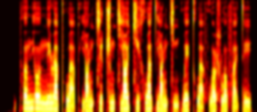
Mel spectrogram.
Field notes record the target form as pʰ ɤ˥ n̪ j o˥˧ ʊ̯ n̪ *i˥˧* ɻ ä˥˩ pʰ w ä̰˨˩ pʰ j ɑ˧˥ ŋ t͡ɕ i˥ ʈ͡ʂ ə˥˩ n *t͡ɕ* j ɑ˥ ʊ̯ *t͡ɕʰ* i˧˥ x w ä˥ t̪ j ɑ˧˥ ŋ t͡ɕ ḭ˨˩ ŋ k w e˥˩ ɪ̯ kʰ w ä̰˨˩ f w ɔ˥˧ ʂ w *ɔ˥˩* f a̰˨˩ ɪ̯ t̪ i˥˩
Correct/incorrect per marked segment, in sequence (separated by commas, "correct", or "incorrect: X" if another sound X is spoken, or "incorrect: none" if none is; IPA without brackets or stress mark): correct, correct, incorrect: t͡ɕ, correct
